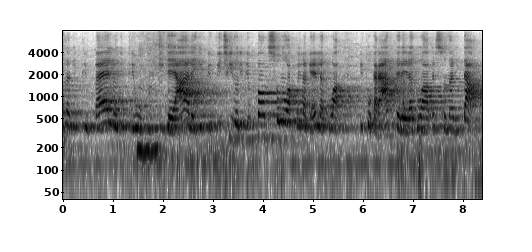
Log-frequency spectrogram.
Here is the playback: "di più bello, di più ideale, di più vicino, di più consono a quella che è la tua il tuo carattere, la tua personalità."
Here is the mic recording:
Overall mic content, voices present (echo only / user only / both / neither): both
